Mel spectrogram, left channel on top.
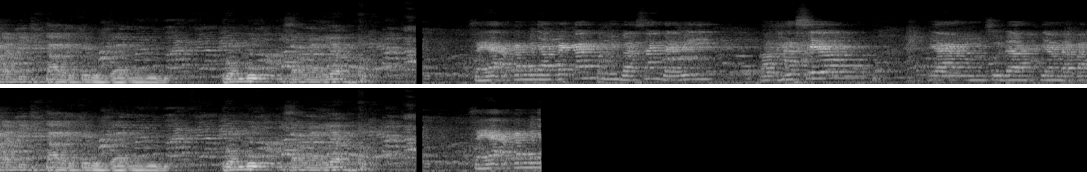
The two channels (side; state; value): right; drops out; at 5.5 s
